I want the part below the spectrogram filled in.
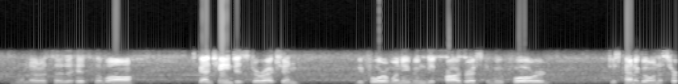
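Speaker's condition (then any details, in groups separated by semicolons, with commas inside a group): No condition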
